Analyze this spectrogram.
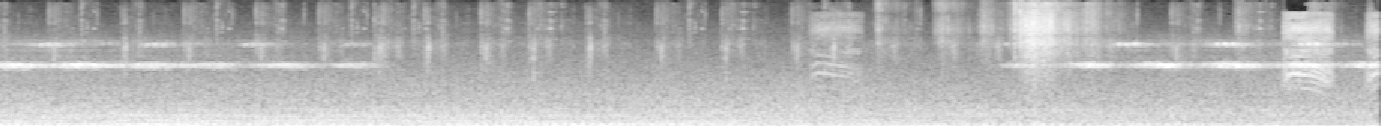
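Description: Footsteps crunch slowly over rubble and dirt.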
